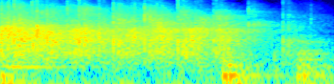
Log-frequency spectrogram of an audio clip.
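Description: A crowd applauds with steady clapping, then the applause fades.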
